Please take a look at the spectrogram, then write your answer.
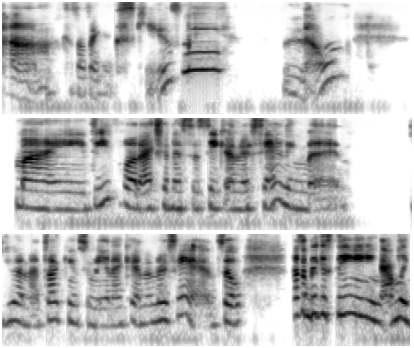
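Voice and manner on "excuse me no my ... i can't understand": usual speaking voice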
